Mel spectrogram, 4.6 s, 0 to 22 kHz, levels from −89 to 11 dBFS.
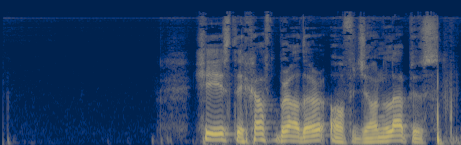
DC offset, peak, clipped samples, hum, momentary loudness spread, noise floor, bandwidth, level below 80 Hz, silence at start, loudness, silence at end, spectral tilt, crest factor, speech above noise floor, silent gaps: under 0.1%; -4 dBFS; under 0.1%; none; 6 LU; -70 dBFS; 16 kHz; -46 dBFS; 2 s; -18 LUFS; 0.05 s; -6.5 dB/octave; 16 dB; 53 dB; none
